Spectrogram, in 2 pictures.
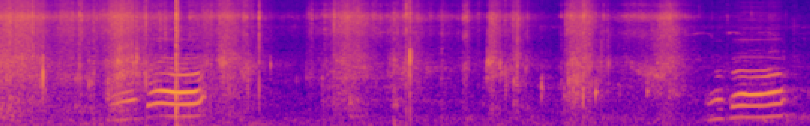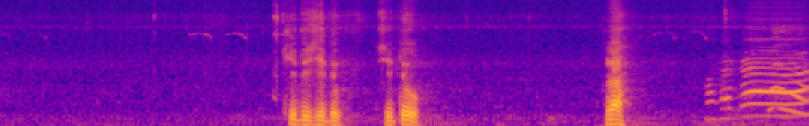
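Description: A young macaque gives high squealing calls.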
